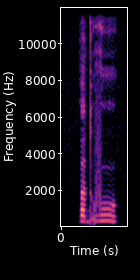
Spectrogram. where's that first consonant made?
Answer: tongue tip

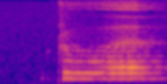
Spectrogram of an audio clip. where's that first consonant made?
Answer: retroflex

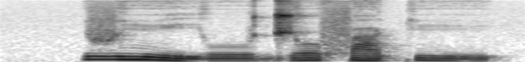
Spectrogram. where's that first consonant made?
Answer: lips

